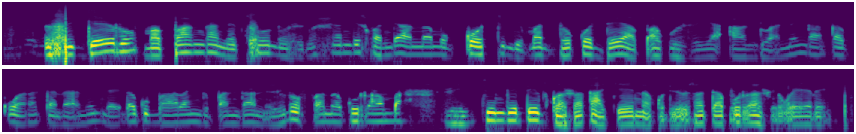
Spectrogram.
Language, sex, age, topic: Ndau, male, 18-24, health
